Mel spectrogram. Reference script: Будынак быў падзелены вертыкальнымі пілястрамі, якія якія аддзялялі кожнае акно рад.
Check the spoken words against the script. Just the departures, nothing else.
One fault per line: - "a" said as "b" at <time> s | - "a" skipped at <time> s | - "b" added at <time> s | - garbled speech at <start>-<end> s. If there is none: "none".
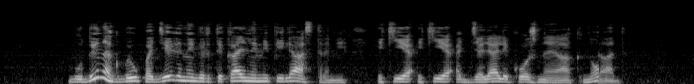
none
